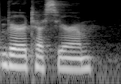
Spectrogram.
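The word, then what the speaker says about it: Veritaserum: And then they decided to mix their fire whiskey with the, how do you say it, the Veritas serum? Is that what it's called? The Veritas serum.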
